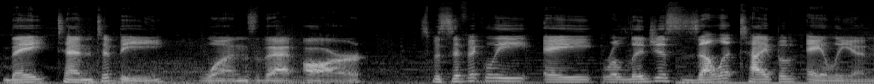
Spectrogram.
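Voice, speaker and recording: A man's voice: lowish voice, expressive, takes it slowly, sharp tone, soft background music. A man giving unscripted game commentary, explaining things in a rambling way and circling back to restate his points. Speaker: gameplay video host.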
